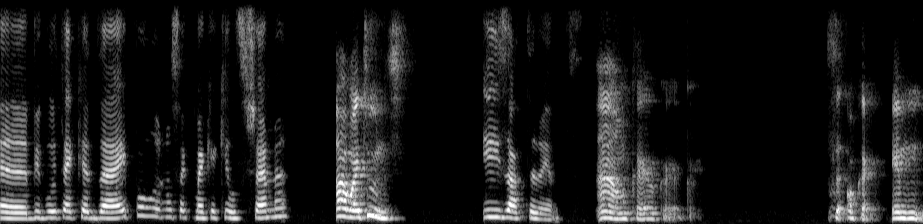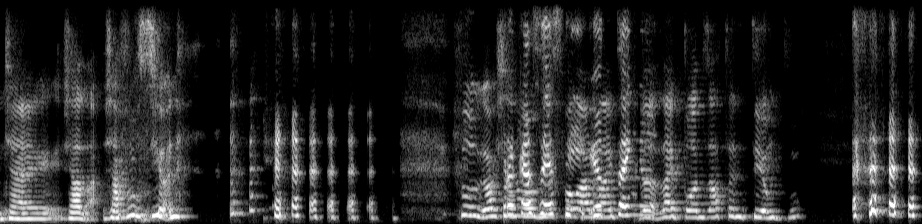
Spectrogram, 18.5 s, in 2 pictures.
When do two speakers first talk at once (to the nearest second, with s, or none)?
14 s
